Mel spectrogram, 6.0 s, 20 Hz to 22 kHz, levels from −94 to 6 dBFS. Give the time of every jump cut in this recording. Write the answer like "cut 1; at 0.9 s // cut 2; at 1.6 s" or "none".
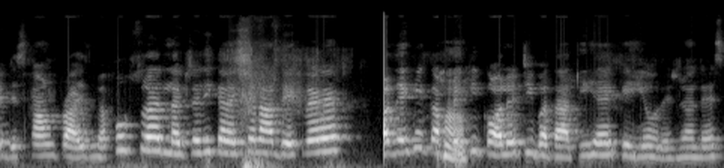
cut 1; at 3.2 s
